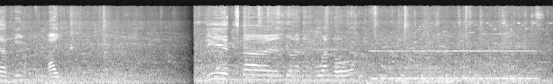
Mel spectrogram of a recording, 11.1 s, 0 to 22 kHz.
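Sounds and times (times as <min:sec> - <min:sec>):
general rumble: 0:00.0 - 0:11.0
steady low electronic tone: 0:06.2 - 0:11.0
game machine electronic sounds: 0:07.0 - 0:11.0.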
